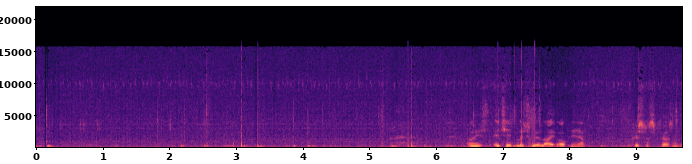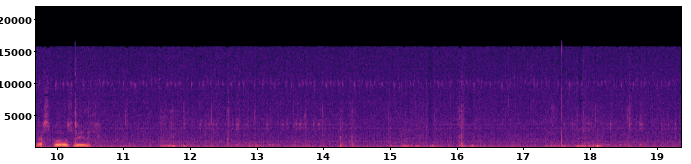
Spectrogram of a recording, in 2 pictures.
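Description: A small tool scratches and taps against a cardboard tube.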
